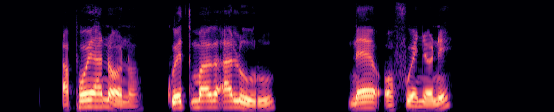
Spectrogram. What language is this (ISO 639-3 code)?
luo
